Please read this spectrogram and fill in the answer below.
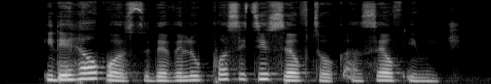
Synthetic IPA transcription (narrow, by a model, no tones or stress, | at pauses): itweɦɛlˠpɔstʰudɛvɛlɔpʰːɔsitiv̥sɛlˠftʰɔkãnsɛlfimid͡ʒ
